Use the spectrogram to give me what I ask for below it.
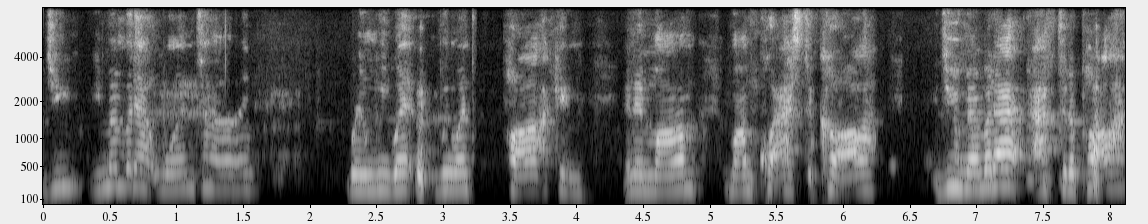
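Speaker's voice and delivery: forced, put-on Boston accent on every word. Retelling how she told a story about mom crashing the car, imitating a Boston accent. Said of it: "but it was Boston, bro".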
